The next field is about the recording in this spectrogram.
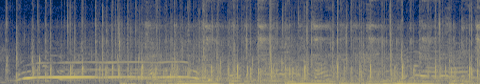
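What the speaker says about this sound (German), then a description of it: "Applaus für die Roswitha und den Erik." Applause and cheering from an audience at a horse show in Wagram, a busy crowd sound with clapping, whistles and an announcer talking over it.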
